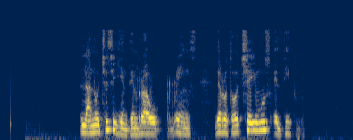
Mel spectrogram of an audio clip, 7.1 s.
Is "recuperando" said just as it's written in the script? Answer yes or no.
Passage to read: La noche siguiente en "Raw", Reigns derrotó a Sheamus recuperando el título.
no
